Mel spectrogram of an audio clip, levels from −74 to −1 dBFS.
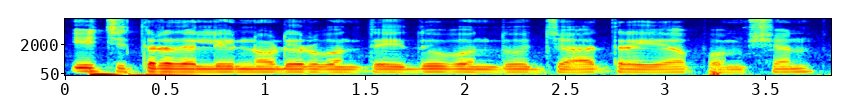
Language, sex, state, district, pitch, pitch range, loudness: Kannada, male, Karnataka, Koppal, 115 Hz, 110-115 Hz, -16 LUFS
